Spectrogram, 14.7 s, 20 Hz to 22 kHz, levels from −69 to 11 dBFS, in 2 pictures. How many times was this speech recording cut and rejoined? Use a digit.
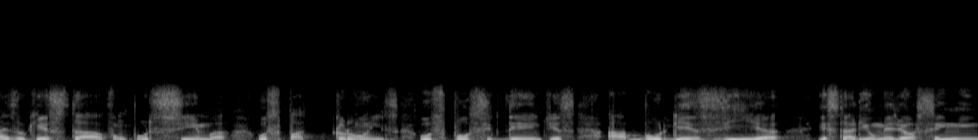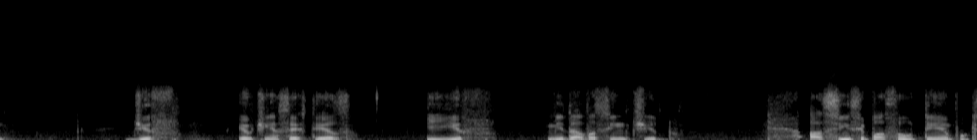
0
